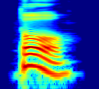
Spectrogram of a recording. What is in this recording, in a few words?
"Do", Hangeul sounds; DigitalSoju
